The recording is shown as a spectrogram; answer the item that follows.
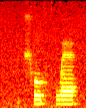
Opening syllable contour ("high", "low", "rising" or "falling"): high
